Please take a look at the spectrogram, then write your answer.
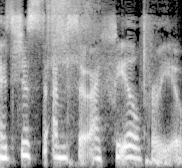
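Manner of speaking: weeping while speaking. Hearing a guest's story about their child, the listener responds while crying. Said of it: "Now I'm fully crying".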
